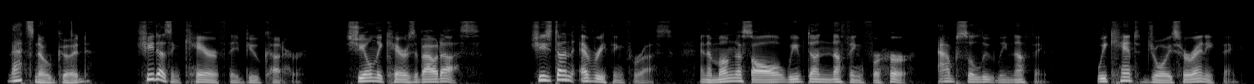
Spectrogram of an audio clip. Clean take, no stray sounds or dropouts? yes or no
yes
